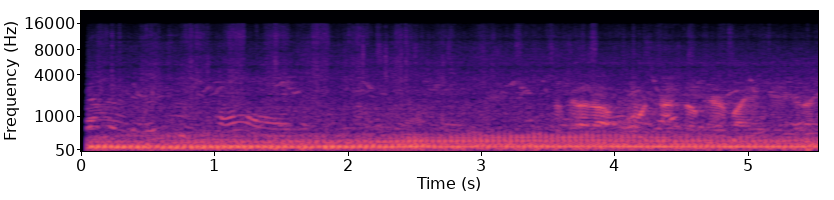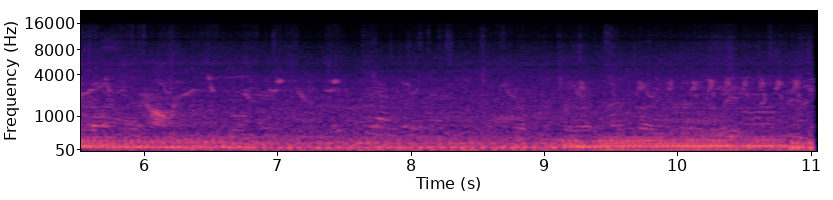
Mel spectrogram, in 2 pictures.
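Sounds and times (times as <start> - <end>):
voices talking: 0.1 - 11.0.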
